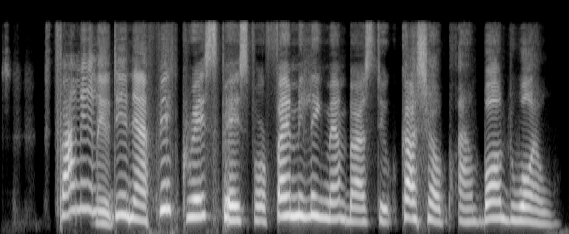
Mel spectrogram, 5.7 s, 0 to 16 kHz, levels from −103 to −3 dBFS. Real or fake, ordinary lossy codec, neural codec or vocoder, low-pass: fake; none; codec, 16 kHz in and 24 kHz out, 0.4 kbps, LongCat-Audio-Codec, four codebook decoder; 10.8 kHz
